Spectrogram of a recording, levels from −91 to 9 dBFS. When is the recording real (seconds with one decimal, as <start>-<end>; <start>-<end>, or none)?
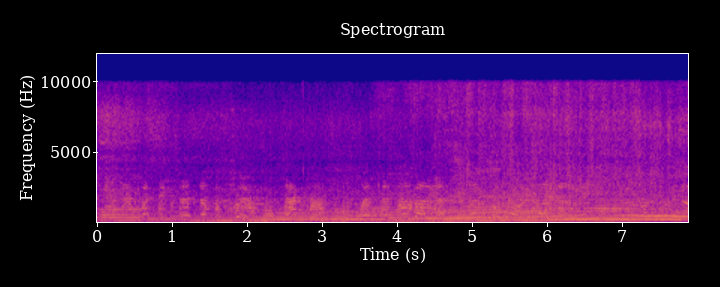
0.0-7.9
